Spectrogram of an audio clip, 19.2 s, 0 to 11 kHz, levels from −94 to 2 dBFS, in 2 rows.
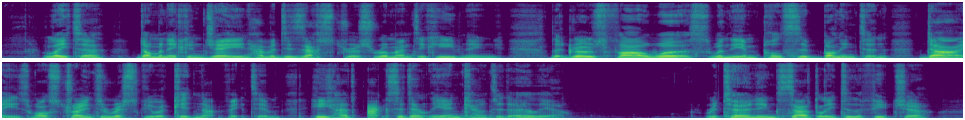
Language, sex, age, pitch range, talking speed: English, male, 60-79, 80-100 Hz, 110 wpm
